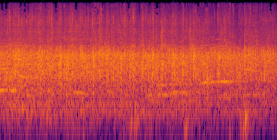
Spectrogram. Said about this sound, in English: Come on, clap with me and say, we believe, oh God.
